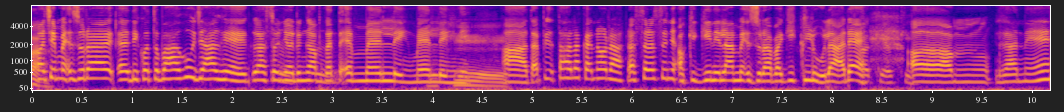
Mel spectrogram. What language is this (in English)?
Malay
